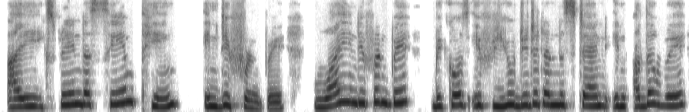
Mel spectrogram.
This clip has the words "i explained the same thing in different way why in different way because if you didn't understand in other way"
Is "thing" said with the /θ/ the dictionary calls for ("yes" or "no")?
no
